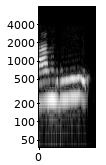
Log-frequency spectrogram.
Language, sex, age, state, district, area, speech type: Tamil, female, 60+, Tamil Nadu, Kallakurichi, urban, conversation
